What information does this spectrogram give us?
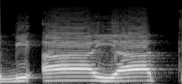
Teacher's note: یا پر کھڑا زبر ہے، تو اس کو ایک ایک الف کے برابر کھینچنا ہے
